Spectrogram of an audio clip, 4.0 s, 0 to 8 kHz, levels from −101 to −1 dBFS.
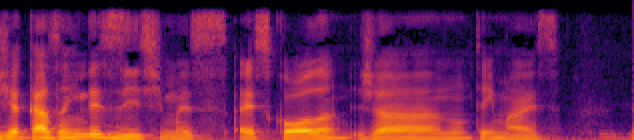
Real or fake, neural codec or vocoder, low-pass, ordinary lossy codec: real; none; 7.2 kHz; none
